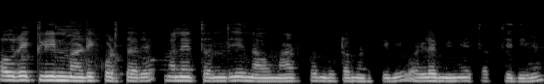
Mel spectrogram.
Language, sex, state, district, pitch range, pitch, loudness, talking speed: Kannada, female, Karnataka, Shimoga, 155-175 Hz, 160 Hz, -22 LUFS, 130 wpm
